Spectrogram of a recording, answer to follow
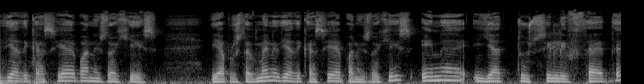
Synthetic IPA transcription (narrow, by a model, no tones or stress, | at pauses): ðjɐðikɐsiɐe̞pɐnizðo̞çis | iɐplust̪e̞vme̞niðʝɐðikɐsiɐe̞pɐnizðo̞çisine̞ʝɐt̪usːilifθe̞d̪e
